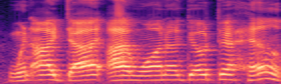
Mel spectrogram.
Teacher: it's really common in rap and a lot of our poetry but it's weak strong.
